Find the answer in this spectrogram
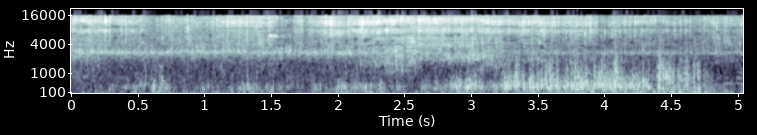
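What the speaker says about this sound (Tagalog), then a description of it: "Grabe yung hangin." Strong wind buffets the microphone continuously outdoors, a loud, rough rumble that swells toward the end, with faint water sounds beneath.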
